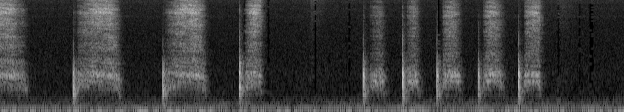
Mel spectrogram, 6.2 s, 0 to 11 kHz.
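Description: Yellow chalk held in the fingers scratches hatching lines across a large, flat, solid painted chalkboard with a green frame. The strokes come as dry, raspy scrapes, with a few longer drags at first, then quicker, shorter strokes. They have a bright, hissy edge and a faint squeaky tone near 1 kHz, with quiet pauses between them.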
